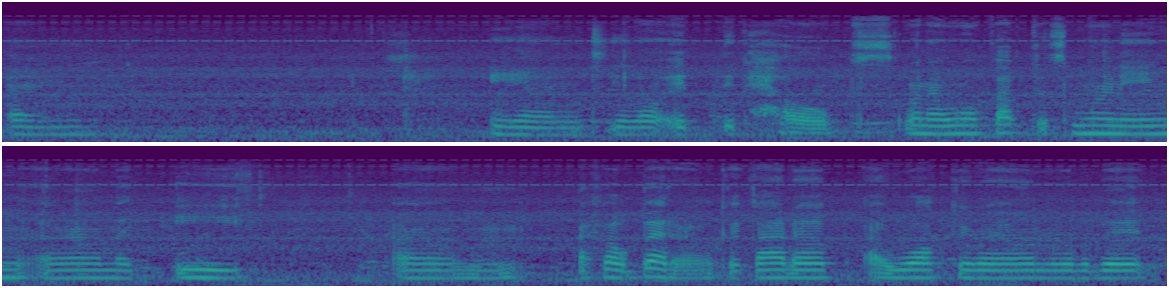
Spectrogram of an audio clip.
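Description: A young woman speaking casually to camera, tired and weak after surgery, low on energy and hesitant. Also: level tone, a little slow. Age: young adult. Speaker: vlogger. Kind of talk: casual video diary. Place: hospital room. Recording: clearly noisy webcam recording, room ambience.

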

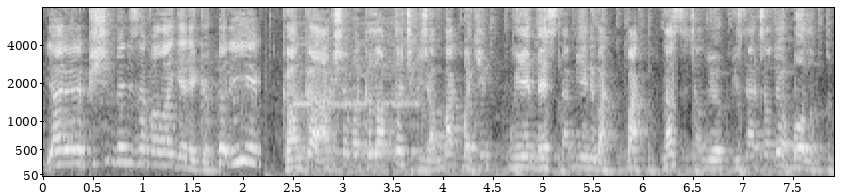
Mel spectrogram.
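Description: A man's voice: high-pitched, fast, few pauses, close to an everyday voice. A man voicing cheeky, slangy talking dogs in a comedy voice-over of pet videos. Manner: streetwise, joking, exasperated. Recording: voice-over with loud background music.

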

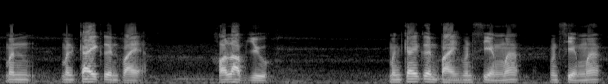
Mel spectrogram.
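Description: A man's voice: on the low side, steady tone, moderate pace, a bit bright. A man streaming a horror game, muttering tensely to himself and yelping when startled. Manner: tense whispery muttering, sudden startled yelps. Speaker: gameplay streamer. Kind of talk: live reactions while playing a horror game. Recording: dull lo-fi sound with faint hiss.

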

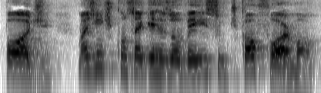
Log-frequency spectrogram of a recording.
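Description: A man's voice: high-pitched, big pitch swings, normal speed, warm tone. A man with a Brazilian Portuguese accent giving a chatty live sewing machine demonstration, constantly pointing things out to viewers.

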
